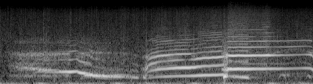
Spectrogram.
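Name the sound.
child crying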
